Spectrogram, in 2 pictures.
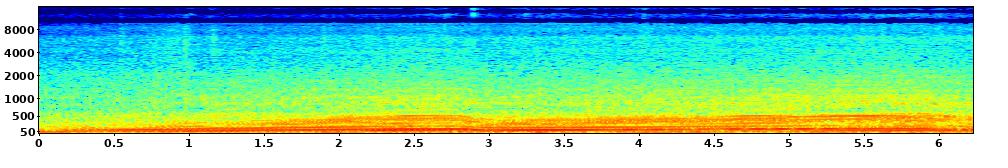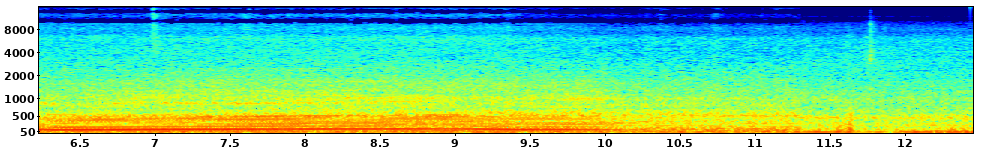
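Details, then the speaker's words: Truck with a 2.7-liter engine towing an R-Pod camper at full throttle from a dead stop. A deep, even note climbs steadily through the gears with no knocks or misses; the small engine pulls the trailer strongly and sounds healthy. "That's really impressive to me. To be such a small engine, it sounds good. It tugs that thing along."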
